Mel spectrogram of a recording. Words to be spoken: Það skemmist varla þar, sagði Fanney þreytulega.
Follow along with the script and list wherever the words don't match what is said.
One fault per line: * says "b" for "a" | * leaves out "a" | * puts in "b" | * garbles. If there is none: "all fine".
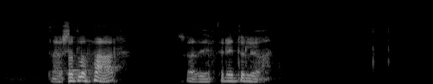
* leaves out "skemmist"
* leaves out "Fanney"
